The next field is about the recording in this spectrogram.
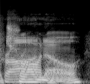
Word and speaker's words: Toronto: So you basically don't pronounce the second T at all. Toronto.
